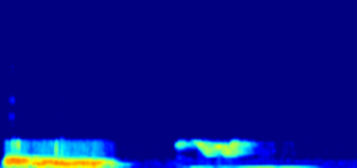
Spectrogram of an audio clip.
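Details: African grey parrot in foster care, morning chat: a long rough harmonic squawk, a pause, then a short high buzzy chirp over a low steady hum.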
